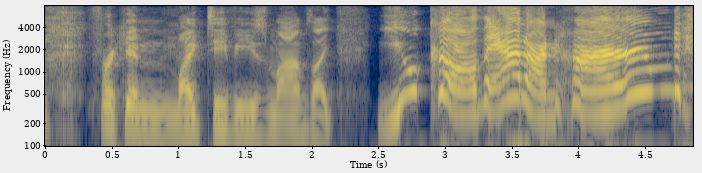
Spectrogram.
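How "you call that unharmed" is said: put-on shrill, very high, loud, weird Midwestern accent. Discussing a movie's characters, speaker does a Mike Teavee's mom impression. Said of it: "like almost like a weird Midwestern accent".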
